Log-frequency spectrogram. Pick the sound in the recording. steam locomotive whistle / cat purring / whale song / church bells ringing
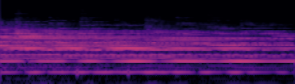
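church bells ringing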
